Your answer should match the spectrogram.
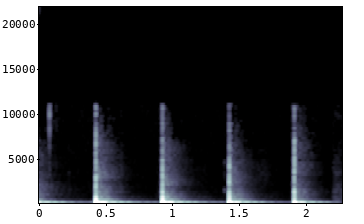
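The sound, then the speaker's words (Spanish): A cushion is struck four times in a steady, even rhythm, each hit a dull, low thump meant to stand in for a bass drum. A faint constant hum sits underneath; no one speaks. “Por ejemplo, pensé que puedo usar un almohadón para simular un bombo,”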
